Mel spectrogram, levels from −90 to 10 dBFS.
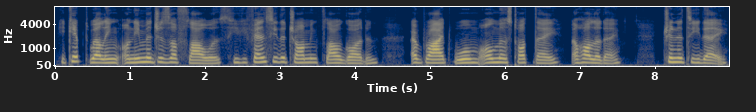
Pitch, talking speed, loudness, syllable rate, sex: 200 Hz, 145 wpm, -20 LUFS, 4.7 syllables/s, female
